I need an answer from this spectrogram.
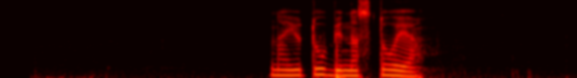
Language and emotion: Russian, neutral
